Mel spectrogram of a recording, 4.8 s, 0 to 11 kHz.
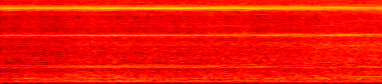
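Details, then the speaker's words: Three-phase motor driven by an NFlixin VFD (220 V single-phase in, 380 V three-phase out, 1.5 kW, 3.7 A) at low frequency: a steady, even hum with a thin constant high whine from the drive and no knocks or rubbing; healthy. "Jalan mutar pada frekuensi 2. Ini 2 frekuensi, 2 hasil. Nah, 2 putaran per detik."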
